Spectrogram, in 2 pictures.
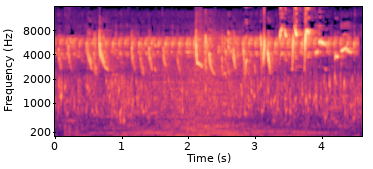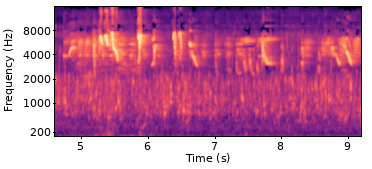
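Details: Papua black-capped white-eye, a tutoring song for training other birds: a long, fast chatter of very high chirps and sharp slurred notes pouring out nearly without pause, with a low hum early on.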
